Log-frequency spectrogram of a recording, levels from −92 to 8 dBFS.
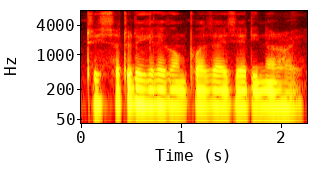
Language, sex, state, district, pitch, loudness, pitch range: Assamese, male, Assam, Kamrup Metropolitan, 95 Hz, -17 LUFS, 95-100 Hz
